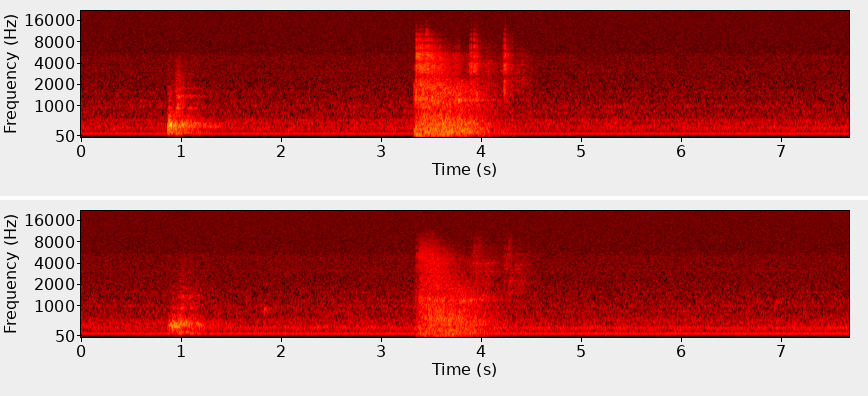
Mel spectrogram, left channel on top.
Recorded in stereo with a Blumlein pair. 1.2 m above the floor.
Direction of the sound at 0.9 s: 40° left.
